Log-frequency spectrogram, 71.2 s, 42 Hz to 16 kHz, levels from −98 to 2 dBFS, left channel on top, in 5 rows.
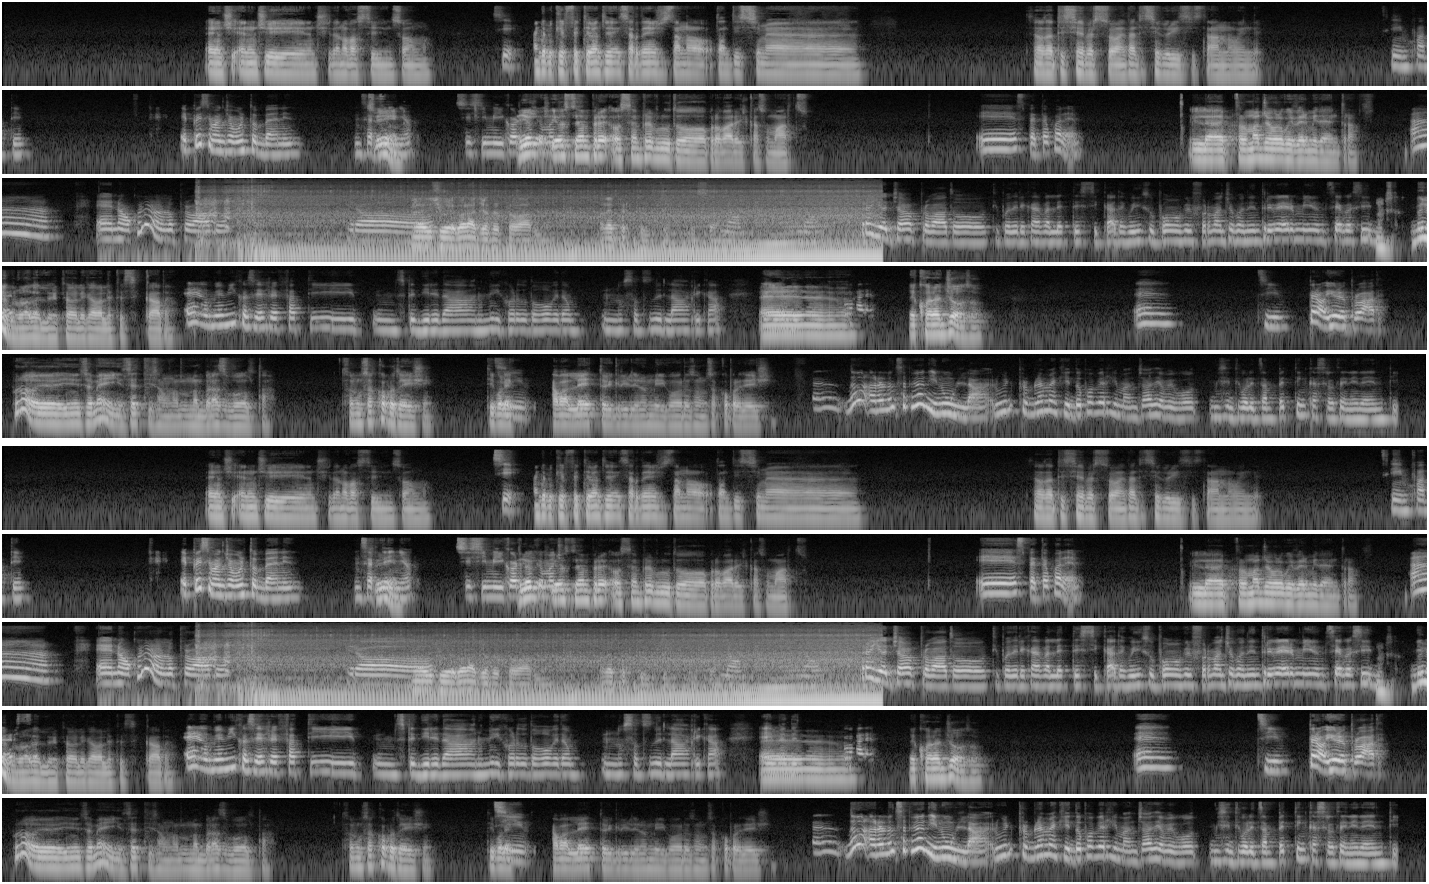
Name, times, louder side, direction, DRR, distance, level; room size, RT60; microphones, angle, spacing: voice 1, 2.0-4.3 5.3-8.6 10.3-12.6 17.9-18.3 19.4-22.3 26.1-27.8 32.6-34.1 34.5-35.9 42.2-44.5 50.3-51.3 51.8-52.6 57.1-59.7 60.4-61.3 61.9-62.2 62.5-64.7, left 2 dB, 85° left, 5.4 m, -28 dB
voice 2, 13.9-14.5 16.0-17.3 17.8-18.3 18.8-19.9 24.0-25.1 28.3-30.8 31.9-32.8 35.7-36.0 36.4-42.3 42.6-42.9 44.6-50.0 50.3-50.8 51.2-51.5 54.1-54.5 55.3-56.6 62.0-62.2 65.1-71.0, right 3 dB, 75° right, 5.3 m, -28 dB
Car / Engine starting / Idling, 29.5-37.3, right 1 dB, 10° right, 5.1 m, -28 dB
head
